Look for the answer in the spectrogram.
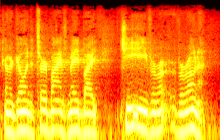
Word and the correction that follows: Vernova: Excuse me. I mispronounced it. Vernova in Florida, New York.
